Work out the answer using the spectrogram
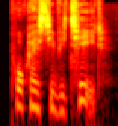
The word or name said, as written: progressivitet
